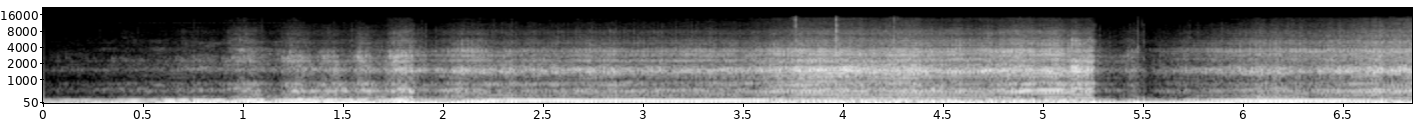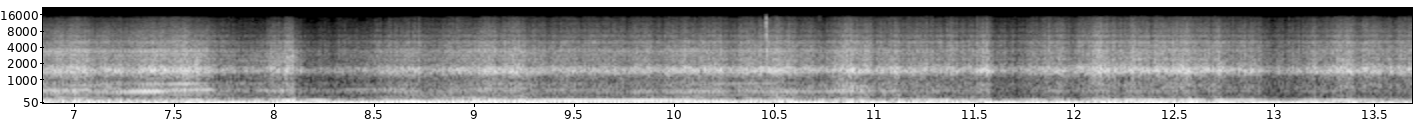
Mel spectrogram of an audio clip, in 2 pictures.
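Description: Car engine running with a deep, steady low rumble as the car drives along the road, heard from a camera mounted low on the car's flank, with wind and road noise.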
